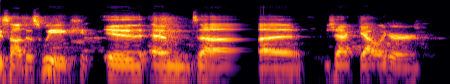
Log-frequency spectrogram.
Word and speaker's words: Gallagher: So, but that can lead to some entertaining things, as we saw this week, and Jack Gallagher. I think it's Gallagher, but it's spelled with there's an H in there.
